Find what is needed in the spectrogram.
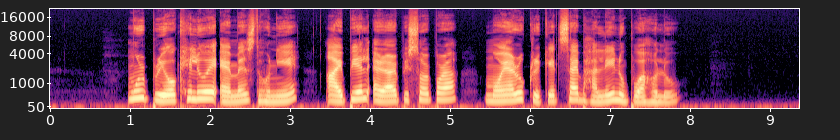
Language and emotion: Assamese, sad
